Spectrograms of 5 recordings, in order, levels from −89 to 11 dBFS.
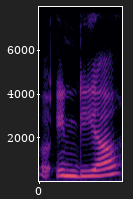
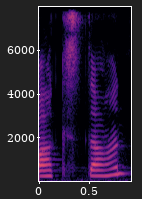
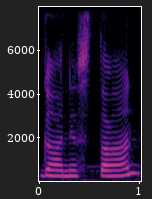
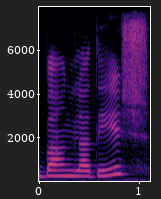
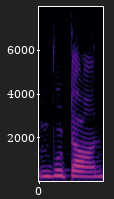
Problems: background sounds at intervals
